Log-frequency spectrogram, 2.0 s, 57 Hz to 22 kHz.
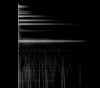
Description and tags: Calling Bell 01
Antique, Bell, Plate, Ringing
